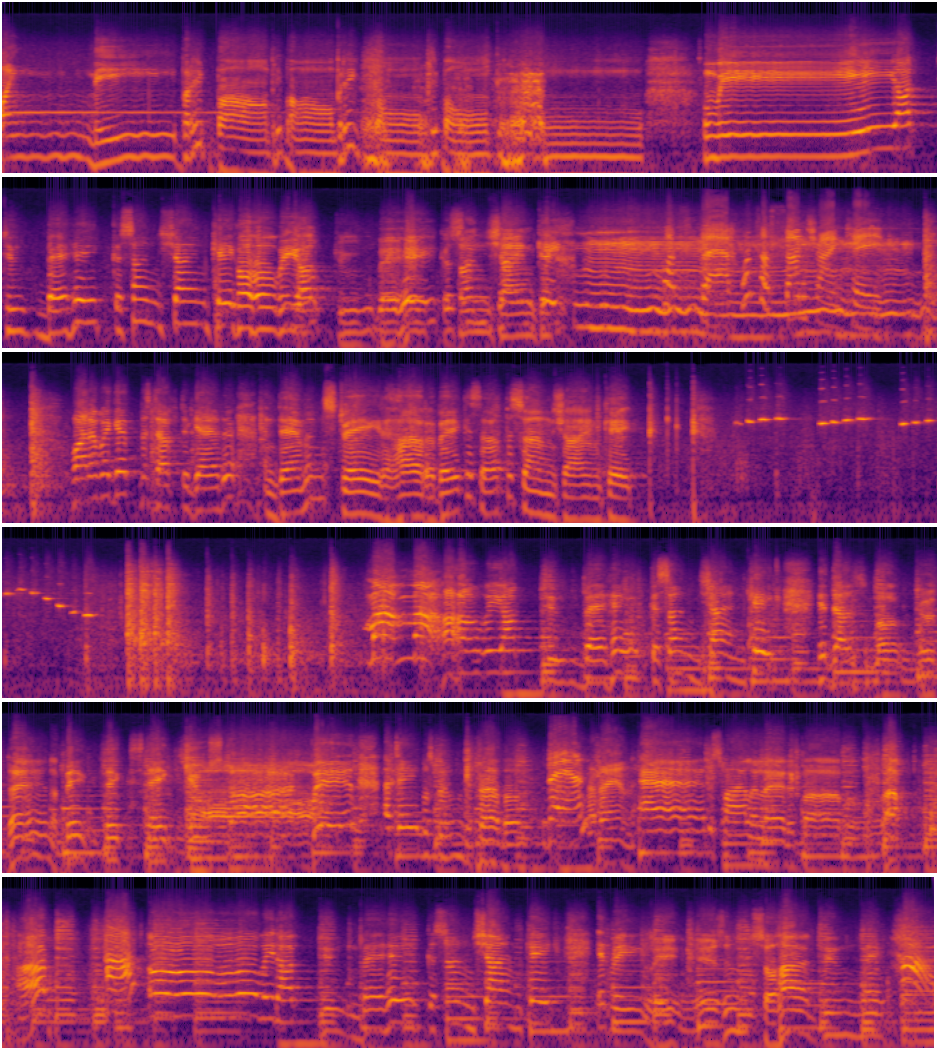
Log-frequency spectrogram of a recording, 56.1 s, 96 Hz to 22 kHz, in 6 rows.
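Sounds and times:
person whistling a tune: 0.0s - 2.7s, 26.0s - 29.1s
deep male voice singing: 0.0s - 16.9s, 31.7s - 56.0s.

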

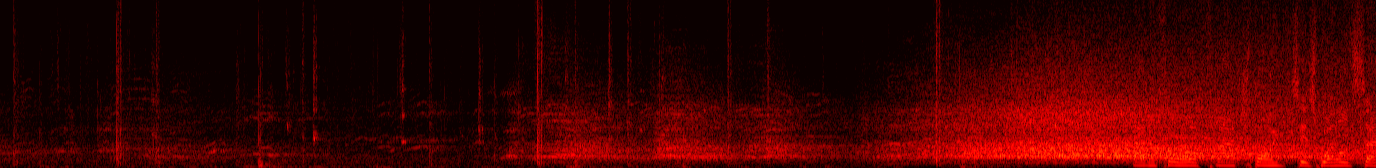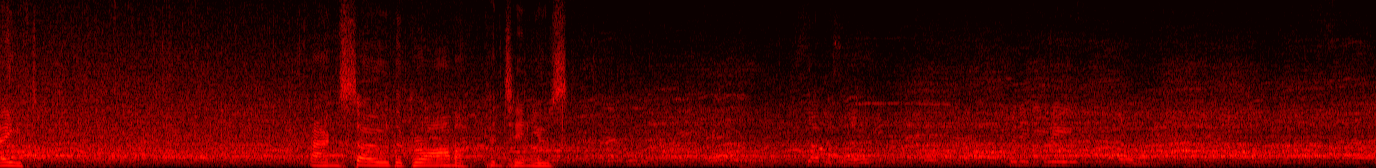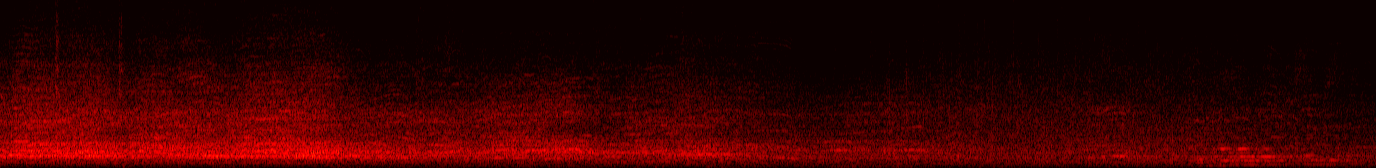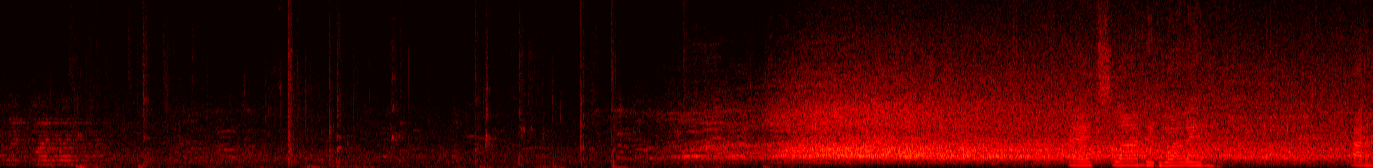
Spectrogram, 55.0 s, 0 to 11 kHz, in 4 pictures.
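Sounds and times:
indoor arena crowd: 0.0s - 55.0s
crowd roar: 5.1s - 37.1s, 47.8s - 55.0s.

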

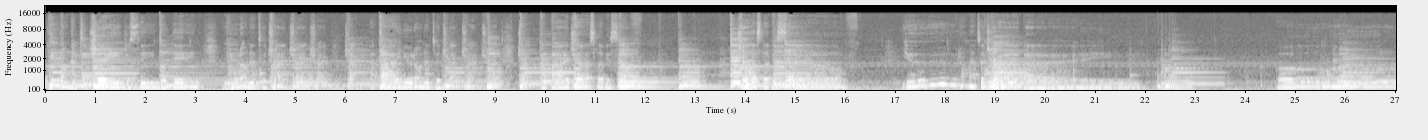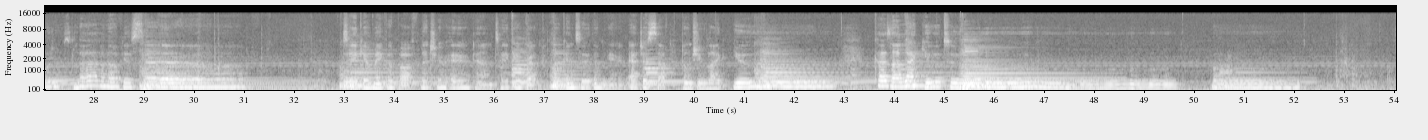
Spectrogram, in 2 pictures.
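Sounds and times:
acoustic guitar: 0.0s - 54.0s
man singing long note with vibrato: 13.8s - 16.2s, 17.2s - 21.9s, 24.6s - 31.1s, 33.0s - 42.8s, 43.6s - 49.7s, 50.4s - 52.2s.

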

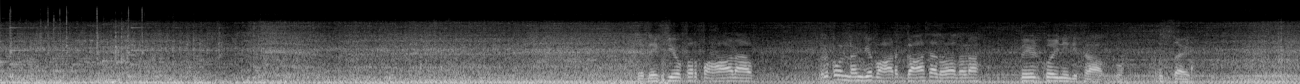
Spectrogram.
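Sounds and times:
motorcycle engine drone: 0.0s - 13.0s
wind and road noise: 0.0s - 13.0s.

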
